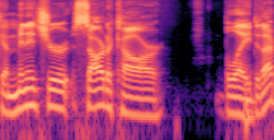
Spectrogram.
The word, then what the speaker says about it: Sardaukar: Their eyebrow piercing, glinting like a miniature Sardaukar blade. Did I pronounce that right? Yeah, Sardaukar.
